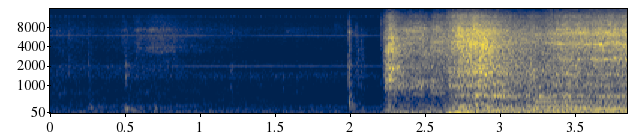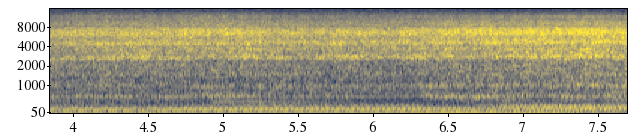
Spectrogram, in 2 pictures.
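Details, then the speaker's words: 2020 BMW F82 M4 with S55 engine at cold start and idle: a light, quick regular tick of about four per second from loose camshaft bolts on the exhaust side. The rattle fades when warm, while the constant injector tick remains. "I'll show you what the car sounds like when the car is warmed up because to my knowledge, it's that rattling sound is gone."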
